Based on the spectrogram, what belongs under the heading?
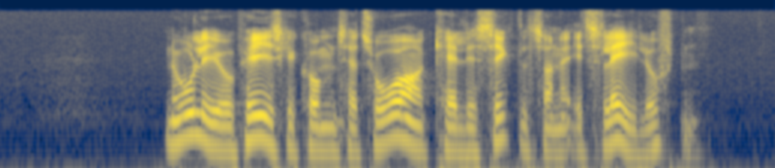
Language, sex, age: Danish, male, 41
